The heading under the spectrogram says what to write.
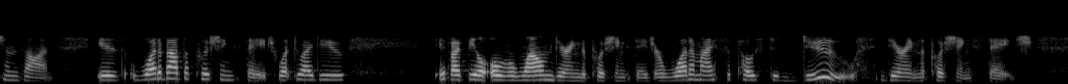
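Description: From start to finish the speech carries G.729 codec damage: a roughly 8 kbit/s pulse-and-filter reconstruction, likely G.729A, giving a buzzy, slightly synthetic timbre. The spectrogram shows nothing below 300 Hz or above 3.7 kHz, with smeared, blocky harmonics.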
